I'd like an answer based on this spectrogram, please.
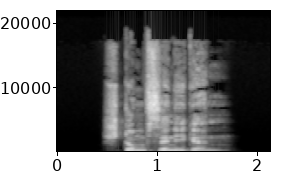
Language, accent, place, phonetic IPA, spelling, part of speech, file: German, Germany, Berlin, [ˈʃtʊmp͡fˌzɪnɪɡn̩], stumpfsinnigen, adjective, De-stumpfsinnigen.ogg
- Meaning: inflection of stumpfsinnig: 1. strong genitive masculine/neuter singular 2. weak/mixed genitive/dative all-gender singular 3. strong/weak/mixed accusative masculine singular 4. strong dative plural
